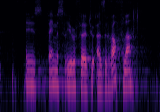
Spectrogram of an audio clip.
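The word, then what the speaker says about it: غفلة: famously referred to as rafla the GH sound is pronounced roughly like this the French R it's a kind of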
